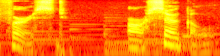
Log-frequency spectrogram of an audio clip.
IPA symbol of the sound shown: ɝ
